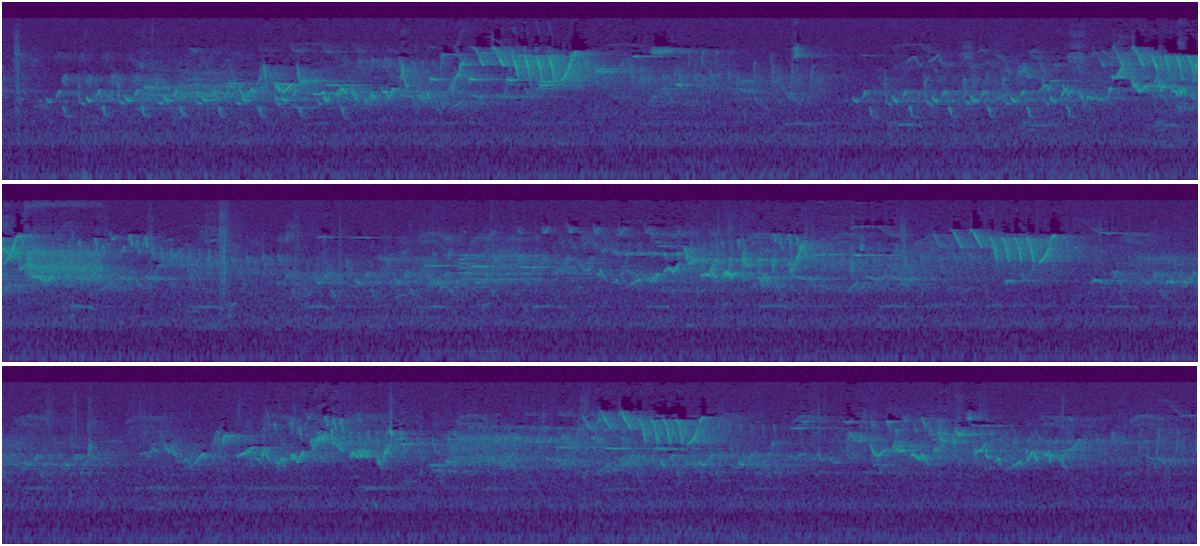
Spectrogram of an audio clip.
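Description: Faint birdsong: small birds chirping in repeated phrases of quick notes and rapid trills every few seconds, over a low steady background rumble.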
